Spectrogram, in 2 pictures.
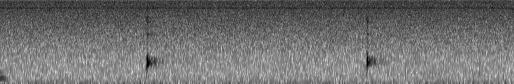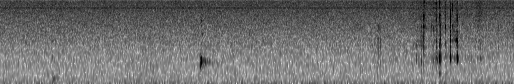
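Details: Baby with hiccups: three short, sharp hiccup sounds spaced a few seconds apart in a quiet room, with faint stirring at the end.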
